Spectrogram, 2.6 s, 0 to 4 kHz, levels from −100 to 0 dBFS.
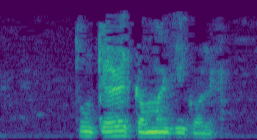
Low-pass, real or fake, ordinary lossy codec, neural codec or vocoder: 3.6 kHz; fake; MP3, 16 kbps; vocoder, 24 kHz, 100 mel bands, Vocos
